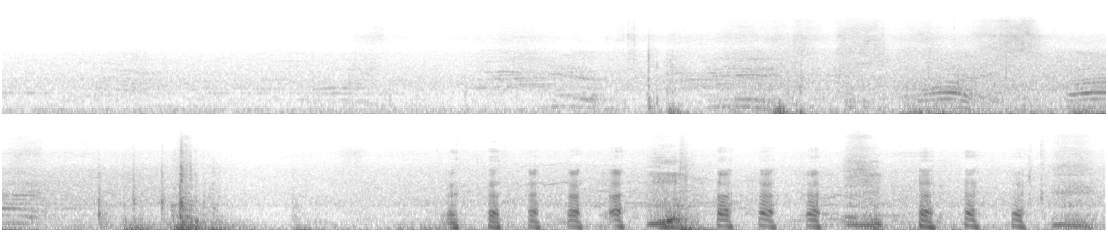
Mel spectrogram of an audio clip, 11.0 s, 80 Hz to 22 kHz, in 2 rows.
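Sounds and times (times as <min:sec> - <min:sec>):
people talking: 0:08.1 - 0:10.3.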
